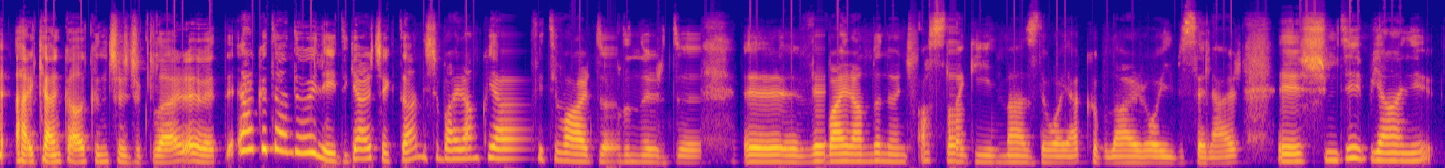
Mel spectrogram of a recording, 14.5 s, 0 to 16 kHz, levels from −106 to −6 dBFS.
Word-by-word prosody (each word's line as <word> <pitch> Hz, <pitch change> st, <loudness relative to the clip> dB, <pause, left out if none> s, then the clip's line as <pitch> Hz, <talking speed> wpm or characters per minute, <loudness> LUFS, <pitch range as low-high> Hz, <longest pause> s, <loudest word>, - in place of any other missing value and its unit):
"Erken 150 Hz, -1 st, +5 dB
kalkın 150 Hz, +1 st, 0 dB
çocuklar." 140 Hz, 0 st, +1 dB
Evet. 145 Hz, -5 st, +3 dB, 0.2 s
Hakikaten 415 Hz, -2 st, +4 dB
de -, -, +1 dB
öyleydi 240 Hz, -, +2 dB
gerçekten. 215 Hz, 0 st, 0 dB
İşte, 235 Hz, -2 st, -4 dB
bayram 215 Hz, +2 st, 0 dB
kıyafeti 215 Hz, -3 st, -2 dB
vardı, 155 Hz, -2 st, 0 dB
alınırdı, 140 Hz, -3 st, -7 dB, 0.5 s
ııı, 150 Hz, -2 st, +2 dB
ve 165 Hz, +1 st, +1 dB
bayramdan 160 Hz, +1 st, +2 dB
önce 155 Hz, -2 st, -8 dB
asla 175 Hz, -3 st, -2 dB
giyinmezdi 140 Hz, -2 st, -6 dB
o 135 Hz, 0 st, -2 dB
ayakkabılar, 135 Hz, -1 st, -4 dB
o 130 Hz, 0 st, 0 dB
elbiseler. 130 Hz, +1 st, -3 dB, 0.4 s
Eee, 160 Hz, 0 st, +3 dB
şimdi, 185 Hz, +7 st, +1 dB
yani 175 Hz, -1 st, -1 dB
155 Hz, 110 wpm, -24 LUFS, 140-185 Hz, 0.5 s, Erken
